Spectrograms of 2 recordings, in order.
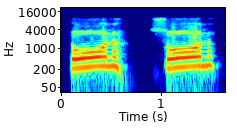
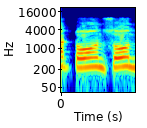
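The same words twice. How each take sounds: First: Drawn out. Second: Said in the usual way. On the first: Shown as a demonstration. Teacher drilling students on river names, slow drawn-out chant. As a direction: stretch टोन and सोन out slowly, each word long. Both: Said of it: "teacher drills river mnemonic".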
